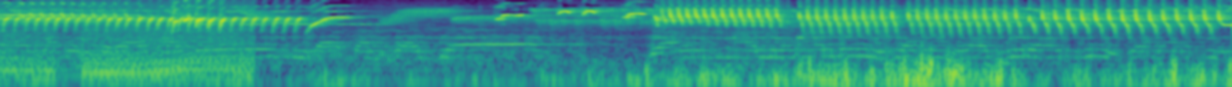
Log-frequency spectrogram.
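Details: Canary singing vigorously, used as a lure to stimulate other canaries to sing: a long high rolling trill, a brief pause with scattered chirps and whistled notes, then fast buzzy rattling tours repeated rapidly, with faint low background rumble.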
